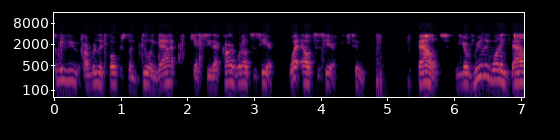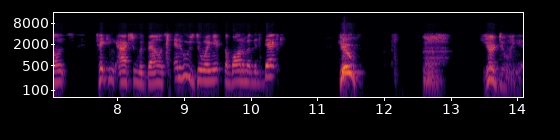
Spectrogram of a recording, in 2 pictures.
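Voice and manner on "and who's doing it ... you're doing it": fired-up, loud, emphatic shouting. Reading tarot cards aloud for Leos, shouting. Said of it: "Sorry that I'm screaming at you".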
